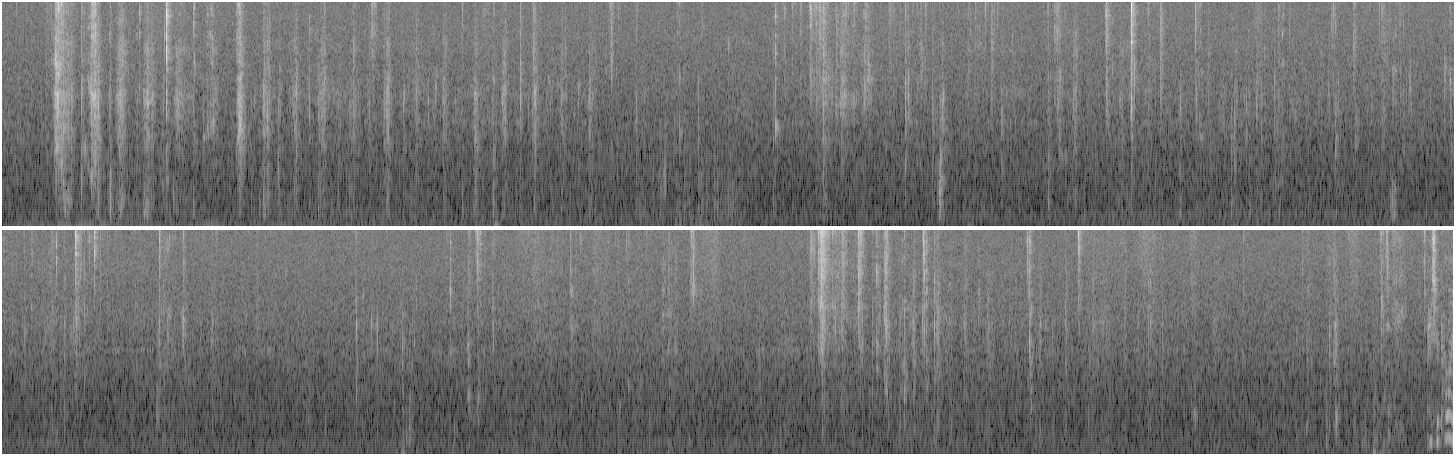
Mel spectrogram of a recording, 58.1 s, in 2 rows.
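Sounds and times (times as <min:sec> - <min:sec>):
chewing crispy food crunches: 0:01.0 - 0:12.8, 0:15.4 - 0:20.3, 0:20.9 - 0:33.4, 0:44.6 - 0:52.4.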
